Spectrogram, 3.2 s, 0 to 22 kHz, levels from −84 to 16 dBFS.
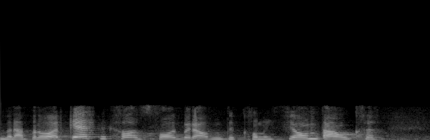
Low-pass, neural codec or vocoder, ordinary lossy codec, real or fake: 5.4 kHz; codec, 16 kHz, 1 kbps, X-Codec, HuBERT features, trained on general audio; AAC, 32 kbps; fake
